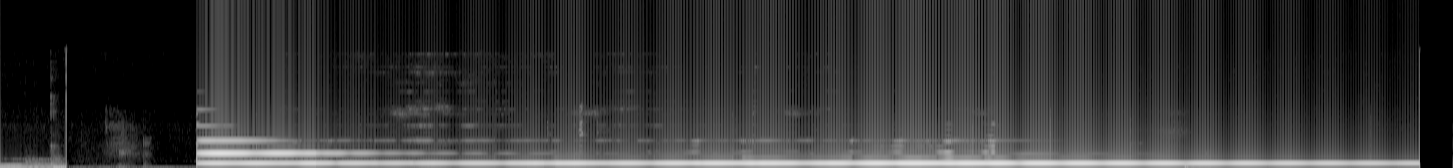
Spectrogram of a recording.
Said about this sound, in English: I am going to play some heart chakra frequencies.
